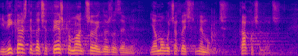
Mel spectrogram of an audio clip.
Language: Croatian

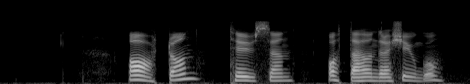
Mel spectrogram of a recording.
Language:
Swedish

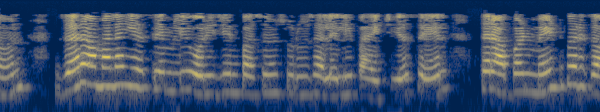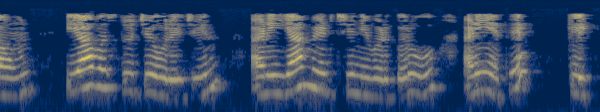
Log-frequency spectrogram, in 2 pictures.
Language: Marathi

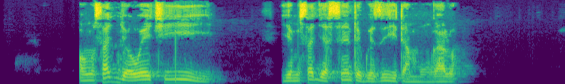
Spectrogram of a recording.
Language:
Ganda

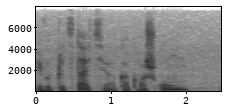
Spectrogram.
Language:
Russian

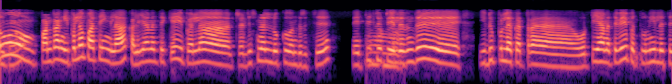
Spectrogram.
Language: Tamil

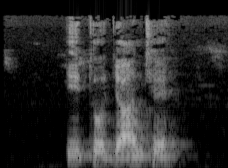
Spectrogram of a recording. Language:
Goaria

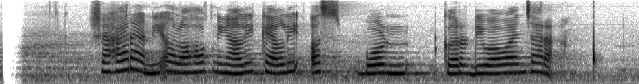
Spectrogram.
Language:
Sundanese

